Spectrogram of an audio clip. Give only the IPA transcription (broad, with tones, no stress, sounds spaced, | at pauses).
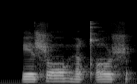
e˨ ʂ ɔː˦ ɦ ə˨ qʼ ɔ˦ ʂ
